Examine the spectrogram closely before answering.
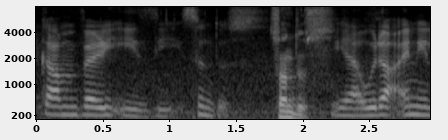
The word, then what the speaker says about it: Soundous: Sandus. No. Sondus. Yeah. Sundus. Sundus. Sondus. Yeah, it should like come very easy. Sundus. Sondus.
